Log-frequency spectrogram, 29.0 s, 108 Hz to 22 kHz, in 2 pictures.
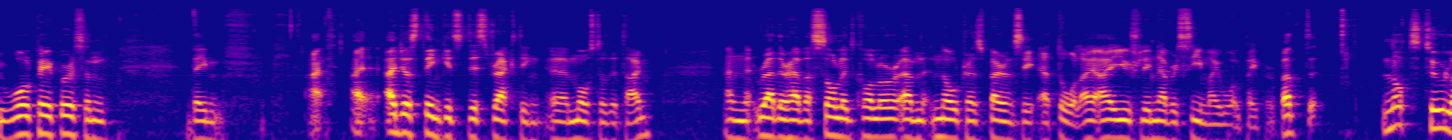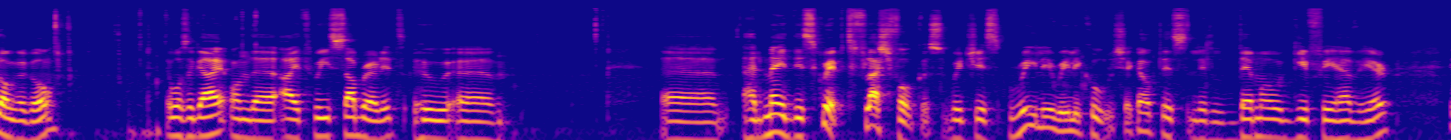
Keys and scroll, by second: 15.1 super+f.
